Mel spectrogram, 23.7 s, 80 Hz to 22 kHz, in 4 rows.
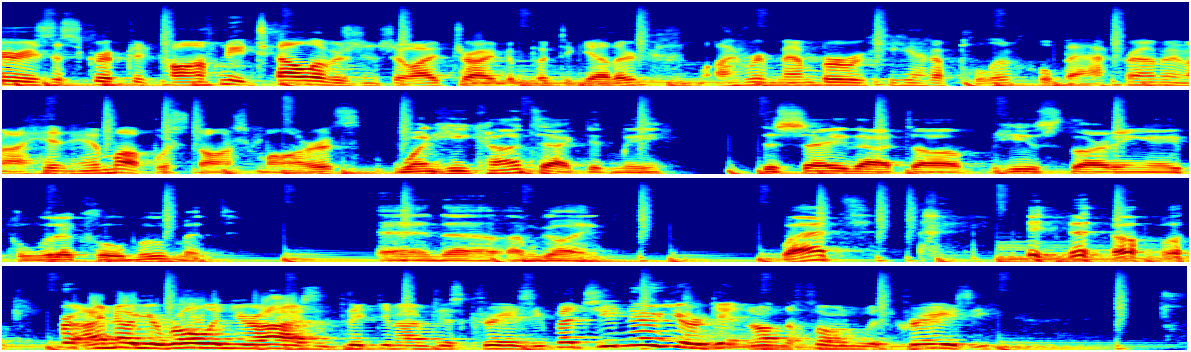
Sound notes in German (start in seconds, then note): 17.0 lacht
